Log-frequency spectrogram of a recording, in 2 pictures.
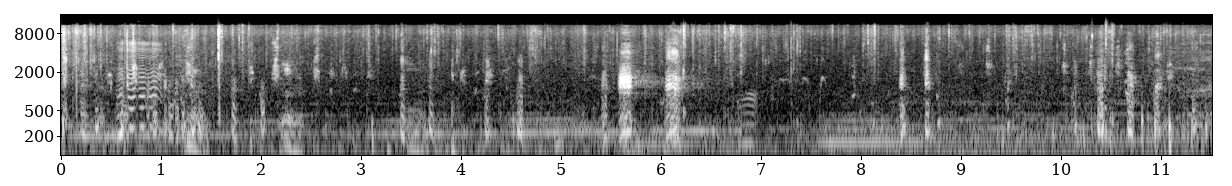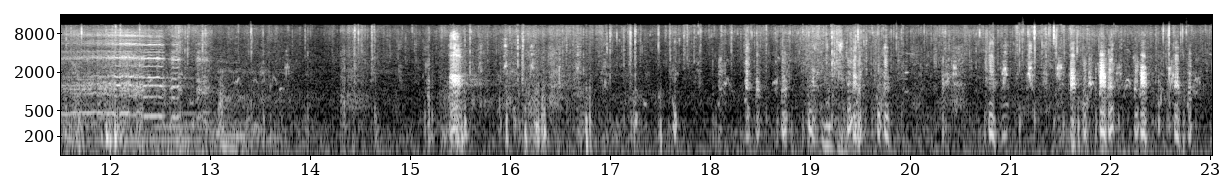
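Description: Goats, ducks and Kunekune pigs feeding on corn on the cob: many short crunching and knocking sounds, with low animal calls in the first few seconds and one longer call about twelve seconds in.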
